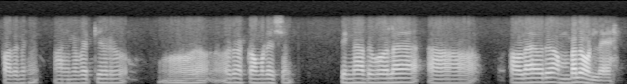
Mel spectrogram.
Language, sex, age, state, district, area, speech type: Malayalam, male, 45-60, Kerala, Wayanad, rural, conversation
